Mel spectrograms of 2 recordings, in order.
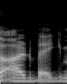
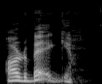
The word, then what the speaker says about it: Ardbeg: Eh, Ardbeg, vi kan börja med hur det uttalas, för jag säger också Ardbeg, men är man i, i Skottland och, och pratar man engelska, då heter det faktiskt Ardbeg. – Ardbeg. Med betoning på nummer två. Och är man riktig skotteskotte då är det ju typ så här Ardbag.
